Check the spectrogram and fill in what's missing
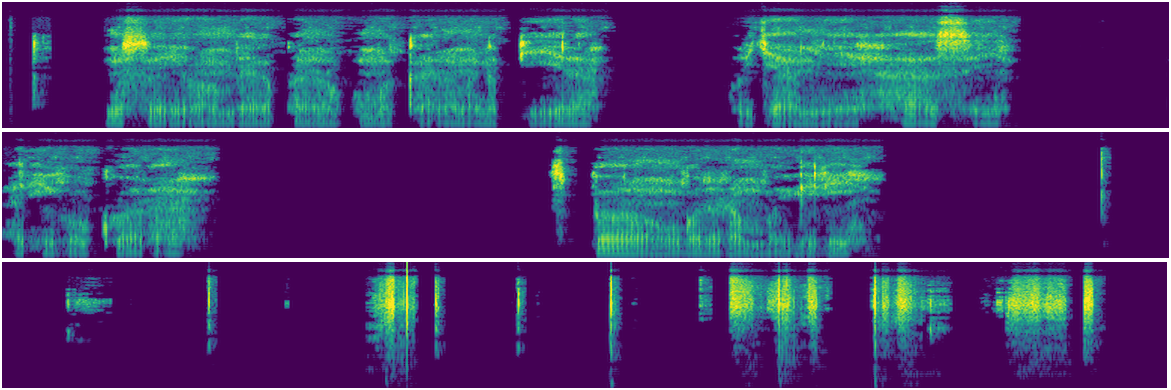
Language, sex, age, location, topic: Kinyarwanda, male, 18-24, Kigali, health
